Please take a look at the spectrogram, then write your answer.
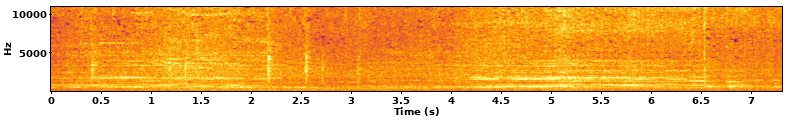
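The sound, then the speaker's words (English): Howling hurricane wind roars steadily and loudly, a dense rushing wall of noise with shrill, wavering whistles rising and falling through it, with no voices. “They say it's like a freight train, like a woman or a banshee screaming.”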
